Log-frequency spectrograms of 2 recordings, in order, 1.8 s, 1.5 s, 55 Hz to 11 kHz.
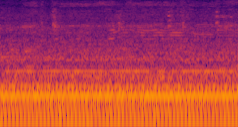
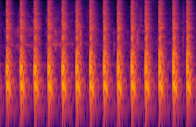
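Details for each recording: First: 2007 Chevy Impala (9th gen), driver-side heat door actuator just replaced, engine running, heat switched on and off: only the steady engine hum and blower, no clicking from the actuator. Quiet actuator, working. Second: 2007 Chevy Impala engine running: rapid, even clicking, about ten sharp ticks a second, from a failing driver-side heat door actuator under the dash by the steering column, heard above it.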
